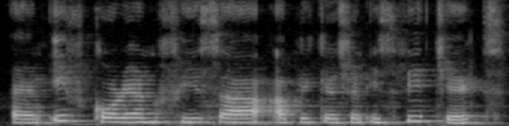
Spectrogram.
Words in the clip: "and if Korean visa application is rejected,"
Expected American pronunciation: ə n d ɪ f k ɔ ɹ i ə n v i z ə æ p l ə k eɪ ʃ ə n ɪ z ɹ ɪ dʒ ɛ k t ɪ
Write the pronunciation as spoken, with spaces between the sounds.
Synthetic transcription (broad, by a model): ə n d ɪ f k ɔ ɹ i ə n f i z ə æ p l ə k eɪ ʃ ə n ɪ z ɹ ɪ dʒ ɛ k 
